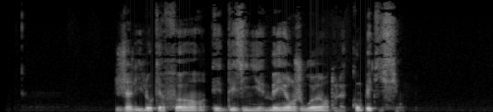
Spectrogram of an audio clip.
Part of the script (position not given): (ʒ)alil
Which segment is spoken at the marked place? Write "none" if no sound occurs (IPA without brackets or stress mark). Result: ʒ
